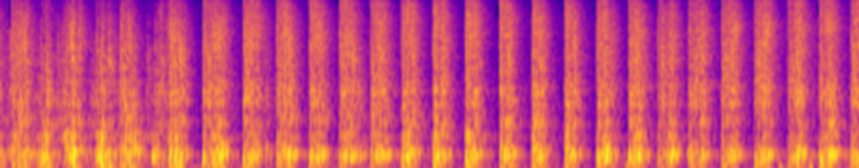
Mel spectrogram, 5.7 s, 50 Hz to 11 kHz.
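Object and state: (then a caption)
Hollow plastic bottle. Long nails rapidly tap and scratch the red surface of a hollow plastic watermelon-slice bottle. About 26 quick, dry clicks land in a steady run, each with a hollow mid-pitched knock and a bright scratchy edge that dies away almost at once.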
